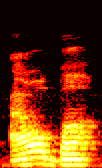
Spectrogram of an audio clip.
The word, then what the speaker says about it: Albemarle: And he said it's pronounced Albemarle.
